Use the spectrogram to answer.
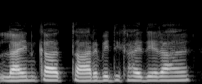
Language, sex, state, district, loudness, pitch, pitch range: Hindi, male, Jharkhand, Deoghar, -17 LUFS, 185 Hz, 180-190 Hz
